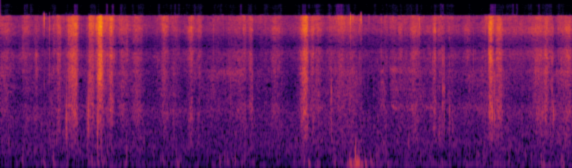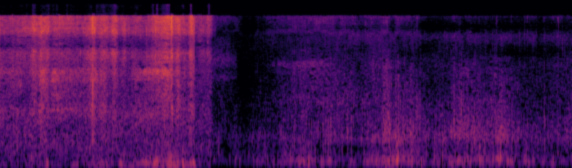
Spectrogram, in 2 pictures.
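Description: Footsteps crunch steadily outdoors during a spring snow storm, steady wind buffeting the microphone throughout; the gusts ease after about eight seconds while the trudging continues more faintly.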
